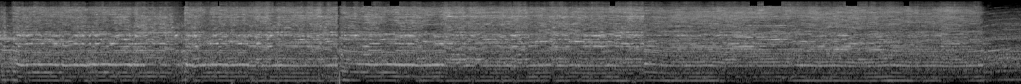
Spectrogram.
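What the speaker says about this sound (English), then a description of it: "We're going to use sandpaper on this." Sandpaper rubbing steadily against the curb-rashed edge of an aluminum wheel, a continuous bright abrasive scratching with constant strokes held close and loud for about ten seconds, with no talking.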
